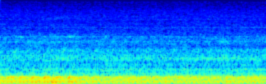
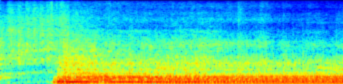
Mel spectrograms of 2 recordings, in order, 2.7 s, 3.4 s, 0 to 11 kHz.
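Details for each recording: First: 2019 Ford F-150 5.0 V8, warmed up, after repair of a cylinder 4 misfire that persisted despite a new plug and coil; smooth, even idle with steady firing pulses and no skip. Normal idle after repair. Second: 2019 Ford F-150 5.0L V8 with a cylinder 4 misfire that persisted after the owner replaced the coil and spark plug: hard start, then a low, uneven idle with a recurring stumble; misfire from a cylinder getting no fuel.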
